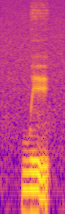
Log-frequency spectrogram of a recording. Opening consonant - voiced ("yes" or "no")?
yes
